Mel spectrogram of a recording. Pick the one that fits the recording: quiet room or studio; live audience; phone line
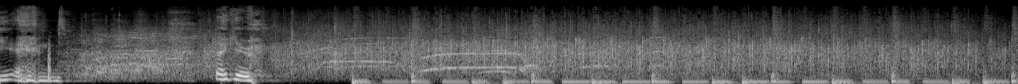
live audience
